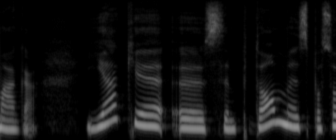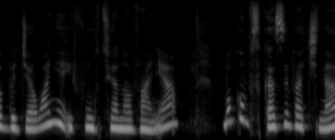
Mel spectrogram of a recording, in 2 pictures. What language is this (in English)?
Polish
